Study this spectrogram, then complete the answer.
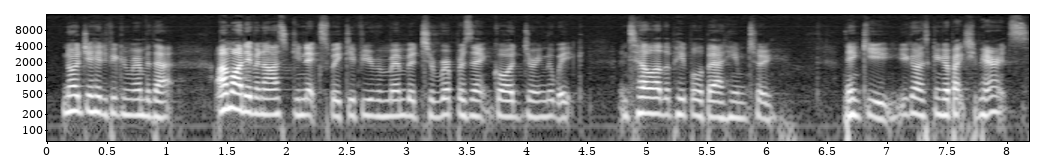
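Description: On a very clean recording with a silent background, a woman speaks very fast in a bright, sharp tone with monotone, flat intonation. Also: medium pitch for a woman. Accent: Australian. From Australia, Charters Towers (Queensland). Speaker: children's ministry leader. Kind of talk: children's talk.

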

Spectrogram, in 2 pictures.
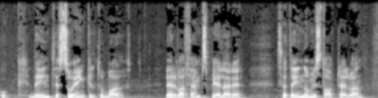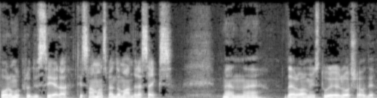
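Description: A man talks at a fairly quick pace in a very deep, low pitch. His intonation is monotone and flat, and his loudness stays very even. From Sweden, Hallstahammar (Västmanland). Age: 20s. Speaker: footballer. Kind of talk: interview.

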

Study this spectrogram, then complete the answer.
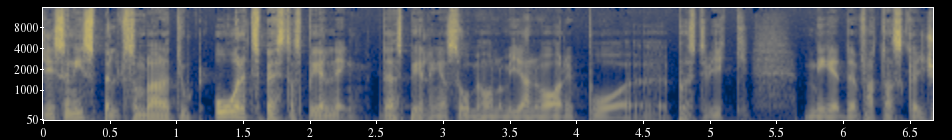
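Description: A man talks with a very deep, low pitch and vocal fry in a dark, mellow tone. His pace is moderate, with ordinary pitch variation. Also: very clean recording, silent background. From northern Sweden (Kalix, Norrbotten). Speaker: podcast host, music enthusiast. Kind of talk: casual chat about music albums.

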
